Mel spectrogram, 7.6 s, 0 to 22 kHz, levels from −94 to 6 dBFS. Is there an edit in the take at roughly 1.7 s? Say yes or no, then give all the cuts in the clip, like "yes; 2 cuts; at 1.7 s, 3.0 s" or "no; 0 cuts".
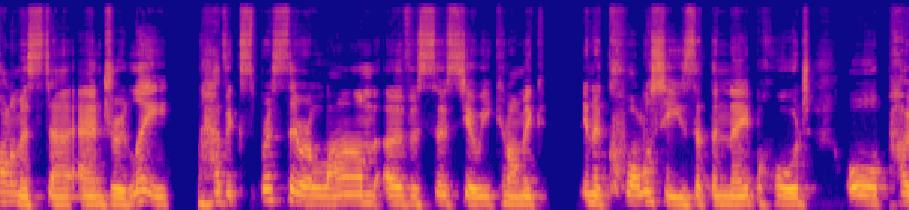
yes; 1 cut; at 1.7 s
